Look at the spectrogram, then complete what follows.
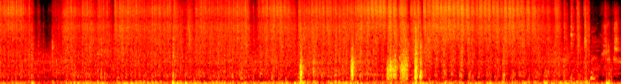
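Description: Broom bristles sweeping across a bare wooden plank floor: a steady scratchy brushing, with a few sharp knocks about halfway through.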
